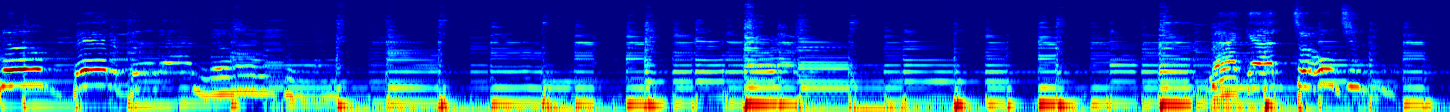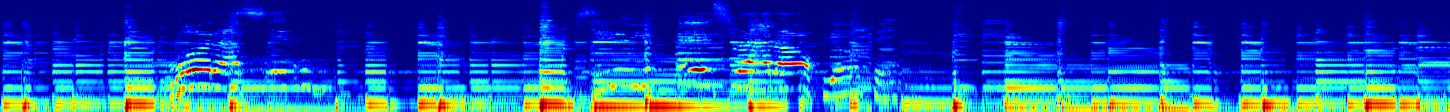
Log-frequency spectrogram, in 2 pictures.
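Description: Solo acoustic guitar playing an instrumental passage: a steady strummed rhythm with a few notes that slide up and down over it.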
